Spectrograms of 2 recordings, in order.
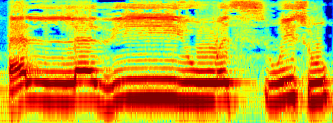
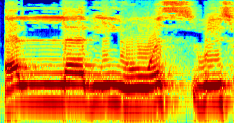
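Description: First: The long vowel is held two counts without merging. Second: The long vowel is dropped entirely before the next word. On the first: The speaker calls it right. "أن تمكن المد دون إدغام" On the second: The speaker calls it wrong. "إسقاط كلي"

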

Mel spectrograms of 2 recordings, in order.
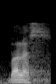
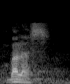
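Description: First: It is said in a defiant, challenging tone. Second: It is said in a humble, apologetic tone. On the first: The speaker dares the other to strike back. The speaker calls it wrong. "Berani enggak lo? Enggak gitu, bukan gitu" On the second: The speaker admits fault and accepts retaliation. The speaker calls it right. "Oh, salah ya saya"

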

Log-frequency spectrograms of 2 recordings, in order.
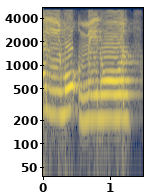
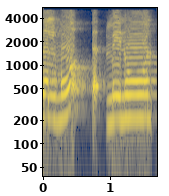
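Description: First: The glottal stop is light and natural. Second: The glottal stop is heavily forced and exaggerated. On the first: The speaker calls it right. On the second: The speaker calls it wrong.

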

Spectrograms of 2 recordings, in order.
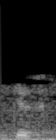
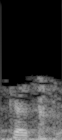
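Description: First: The first vowel is a short 'i' sound. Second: The first vowel is an open 'a' sound. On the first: This is the everyday Egyptian form. "عند المصريين كشك بكسر الكافية" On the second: This is the correct classical form. "فلعل اللغة الصحيحة فيها كشك"

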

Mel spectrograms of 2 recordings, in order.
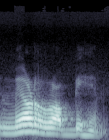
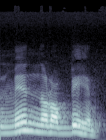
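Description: First: The n sound merges fully into the r. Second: The n sound is pronounced clearly before r. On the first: The speaker calls it right. "قل من ربهم" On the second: The speaker calls it wrong. "لا تقل من ربهم"

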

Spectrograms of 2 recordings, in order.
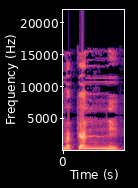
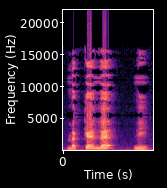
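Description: First: One long doubled n sound is pronounced. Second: Two separate n sounds are pronounced. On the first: "بالتشديد" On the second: "كانت نونين، نون مفتوحة ونون مكسورة"

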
